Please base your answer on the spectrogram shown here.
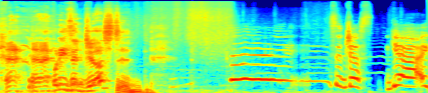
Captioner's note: squeaks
